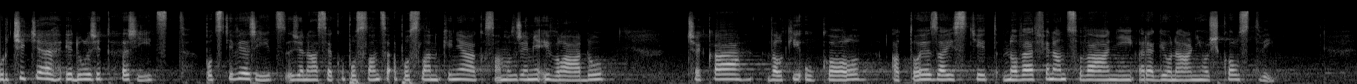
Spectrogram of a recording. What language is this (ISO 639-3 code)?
ces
